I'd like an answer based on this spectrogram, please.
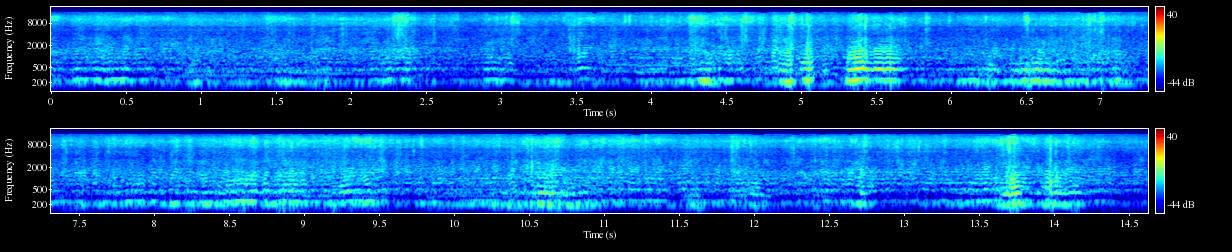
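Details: Hive interior full of honey bees, a thick unbroken buzz with a deep droning base and overtones above, occasional sharper clicks and louder bursts breaking through the even hum.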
